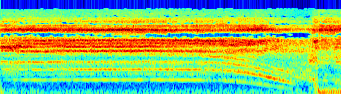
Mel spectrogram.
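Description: A single held buzzing tone with many overtones. It holds steady for about three seconds, then slides down in pitch like a tape slowing to a stop, and ends abruptly as rock music comes back in.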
